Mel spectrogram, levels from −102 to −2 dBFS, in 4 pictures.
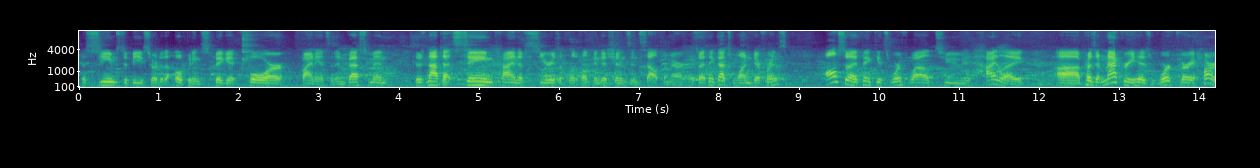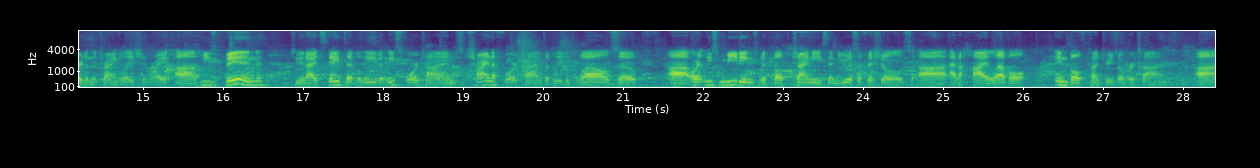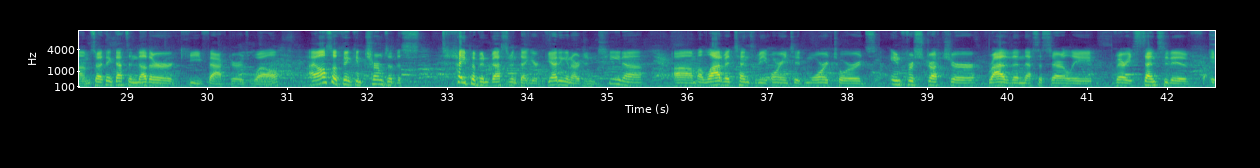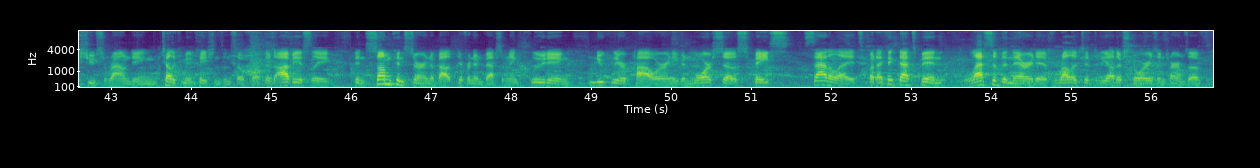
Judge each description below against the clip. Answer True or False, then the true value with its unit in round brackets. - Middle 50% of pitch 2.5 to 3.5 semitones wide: False (4.3 semitones)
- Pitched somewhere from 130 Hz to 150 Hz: True (140 Hz)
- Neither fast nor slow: True (185 wpm)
